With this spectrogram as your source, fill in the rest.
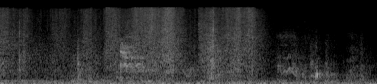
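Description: Paper pages rustle as a book is leafed through.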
